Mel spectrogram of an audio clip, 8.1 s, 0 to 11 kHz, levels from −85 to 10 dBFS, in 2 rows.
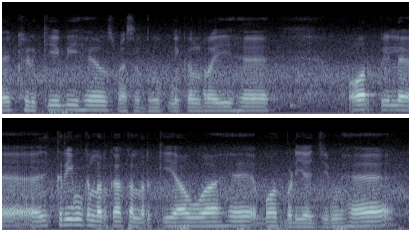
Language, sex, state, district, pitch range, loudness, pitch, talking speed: Hindi, male, Gujarat, Valsad, 115-135 Hz, -20 LUFS, 125 Hz, 160 wpm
